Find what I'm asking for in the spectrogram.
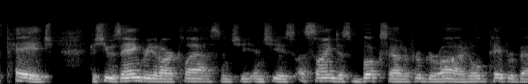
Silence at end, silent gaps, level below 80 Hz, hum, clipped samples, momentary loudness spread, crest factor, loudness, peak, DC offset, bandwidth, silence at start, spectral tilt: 0 s; none; -70 dBFS; none; under 0.1%; 12 LU; 16 dB; -22 LUFS; -6 dBFS; under 0.1%; 7.4 kHz; 0.05 s; -7.5 dB/octave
